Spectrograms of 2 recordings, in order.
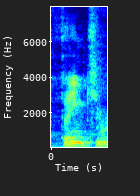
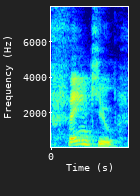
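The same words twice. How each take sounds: First: It begins with a th sound. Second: It begins with an f sound. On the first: The speaker calls it right. "It's like thank you" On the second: The speaker calls it wrong. "that I pronounce as if it had an F"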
